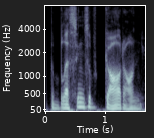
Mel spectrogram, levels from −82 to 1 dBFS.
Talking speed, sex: 215 wpm, male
